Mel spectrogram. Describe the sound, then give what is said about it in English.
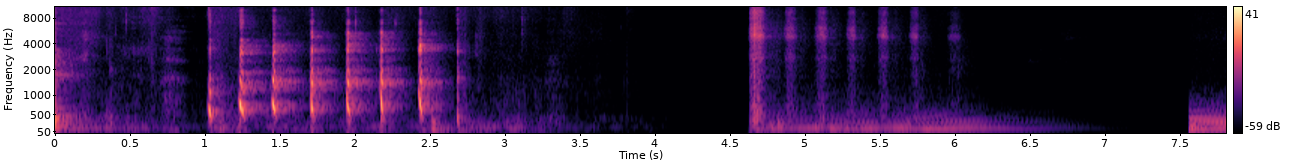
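A rapid, evenly spaced burst of about eight harsh coughs, a pause, then another rough cough trailing into a strained wheeze, apparently a person imitating a coughing fit. “I love coughing.”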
